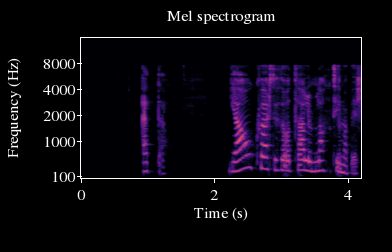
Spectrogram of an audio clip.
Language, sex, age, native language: Icelandic, female, 30-39, Icelandic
